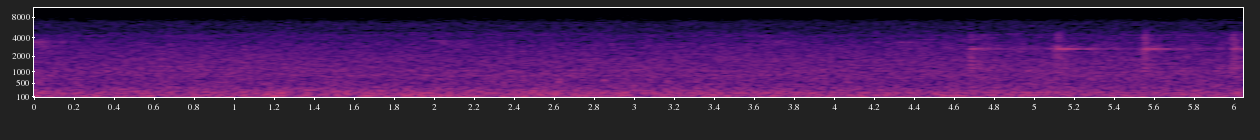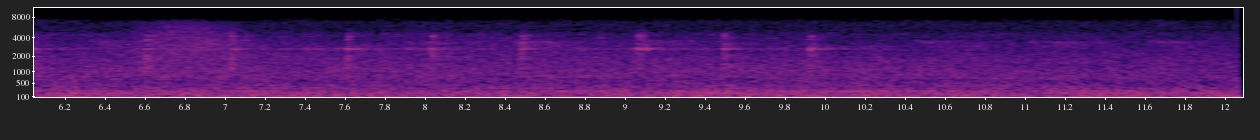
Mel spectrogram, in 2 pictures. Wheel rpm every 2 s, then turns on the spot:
0, 0, 0, 0, 0, 0.
none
